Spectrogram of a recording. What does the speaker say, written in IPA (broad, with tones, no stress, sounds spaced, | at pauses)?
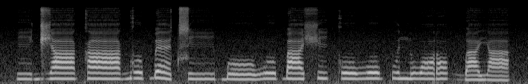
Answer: i˨ d͡ʒ aː˦ k aː˦ ɡ ʊ˦ ɓ ɛ˦˨ t͡s iː˨ ɓ oː˨ β ʊ˦ ɓ a˦ ʃ i˦ k o˦ β o˦ kʷ ɪ˦ n β ɔ˦ ɾ ɔ˦ ɡ͡b a˨ j a˨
